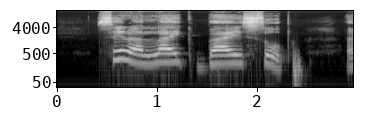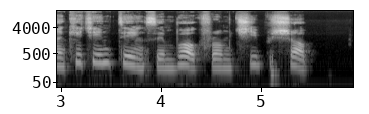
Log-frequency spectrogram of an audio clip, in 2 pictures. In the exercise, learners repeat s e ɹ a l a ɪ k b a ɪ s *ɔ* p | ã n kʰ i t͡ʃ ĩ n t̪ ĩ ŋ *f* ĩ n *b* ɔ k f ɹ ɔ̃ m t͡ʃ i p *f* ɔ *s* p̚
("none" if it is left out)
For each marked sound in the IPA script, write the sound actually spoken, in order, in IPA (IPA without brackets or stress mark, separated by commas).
o, s, b, ʃ, none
